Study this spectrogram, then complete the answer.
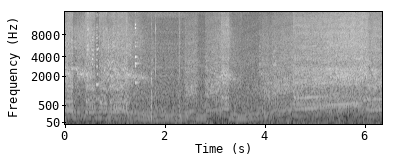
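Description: A car engine revs and hums, rising and falling in pitch.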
